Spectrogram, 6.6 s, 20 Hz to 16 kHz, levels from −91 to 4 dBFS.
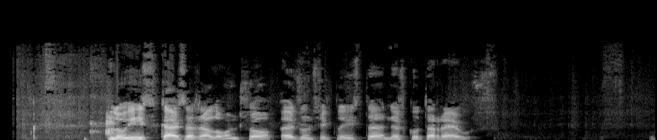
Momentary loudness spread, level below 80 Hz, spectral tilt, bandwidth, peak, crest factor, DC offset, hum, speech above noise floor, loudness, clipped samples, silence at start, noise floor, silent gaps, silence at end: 21 LU; -70 dBFS; -5.5 dB/octave; 11 kHz; 0 dBFS; 22 dB; under 0.1%; none; 53 dB; -20 LUFS; under 0.1%; 0.3 s; -74 dBFS; none; 1.9 s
